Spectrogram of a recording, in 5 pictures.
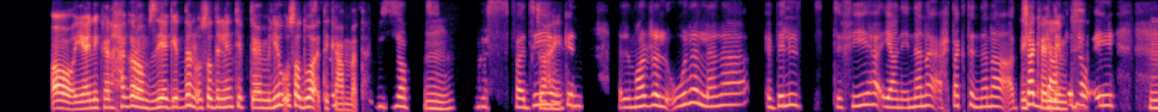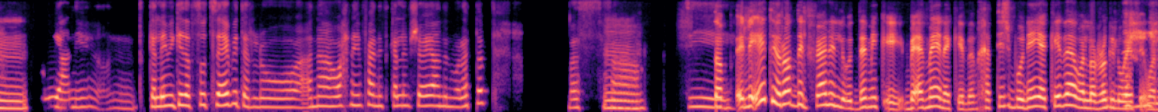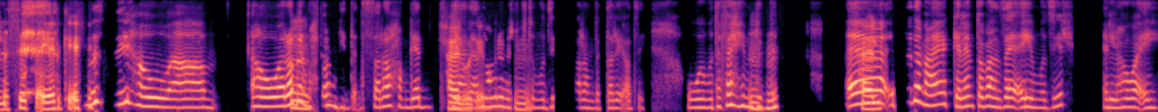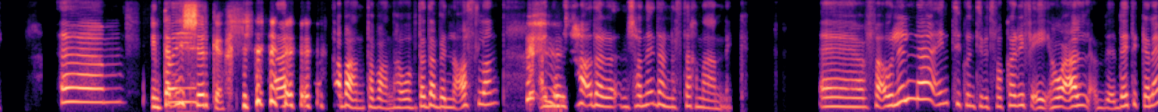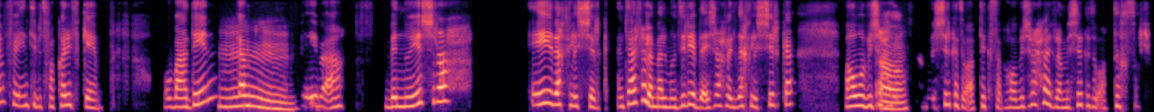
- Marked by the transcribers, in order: laugh; tapping; chuckle; distorted speech; laugh; static
- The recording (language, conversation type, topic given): Arabic, unstructured, إيه أهم العادات اللي بتساعدك تحسّن نفسك؟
